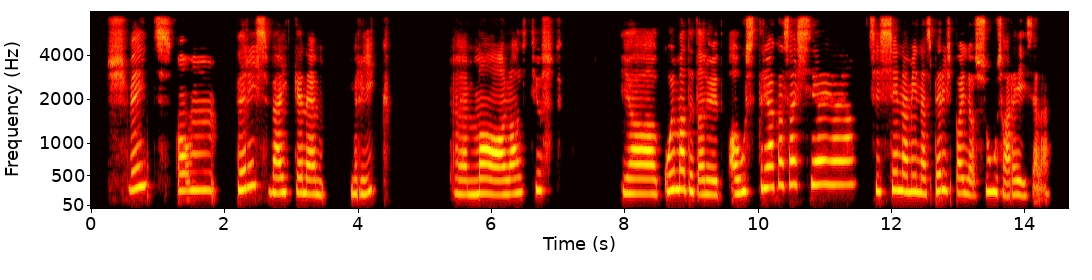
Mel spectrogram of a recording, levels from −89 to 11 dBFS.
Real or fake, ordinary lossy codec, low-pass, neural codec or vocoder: real; none; 7.2 kHz; none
